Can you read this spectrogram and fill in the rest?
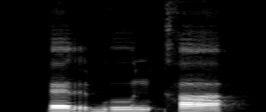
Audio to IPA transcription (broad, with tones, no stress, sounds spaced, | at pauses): ɛ˨ r b uː˨ n kʰ a˨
